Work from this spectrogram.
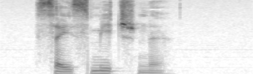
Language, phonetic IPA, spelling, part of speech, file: Polish, [sɛjsˈmʲit͡ʃnɨ], sejsmiczny, adjective, Pl-sejsmiczny.ogg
